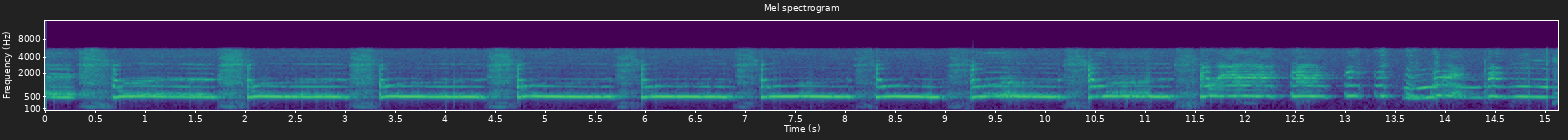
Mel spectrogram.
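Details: A beagle howls in steady, sustained notes, repeated with short breaths between, from separation anxiety after running to the window when his owners leave to check the mail.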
